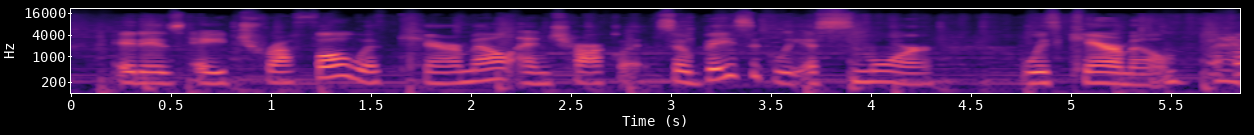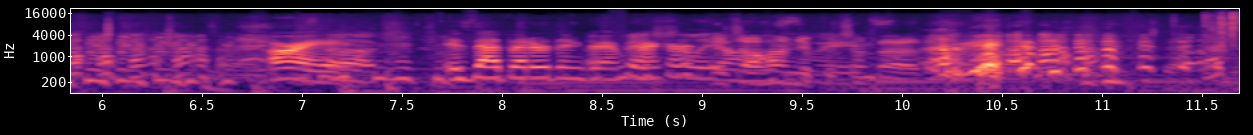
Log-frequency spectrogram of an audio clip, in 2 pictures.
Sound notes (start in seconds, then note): 5.7 laughs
